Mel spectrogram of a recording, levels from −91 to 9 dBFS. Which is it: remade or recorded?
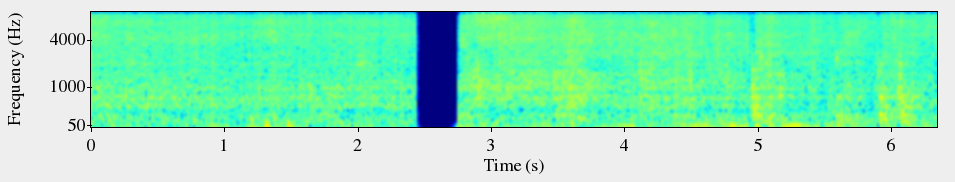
remade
